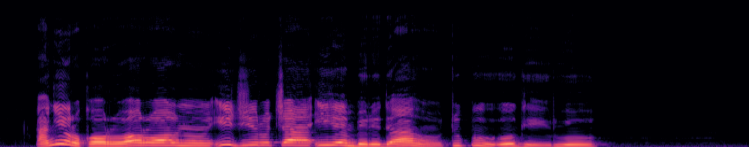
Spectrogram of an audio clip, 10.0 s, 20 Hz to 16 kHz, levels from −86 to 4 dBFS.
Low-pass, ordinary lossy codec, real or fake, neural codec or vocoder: 14.4 kHz; none; real; none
